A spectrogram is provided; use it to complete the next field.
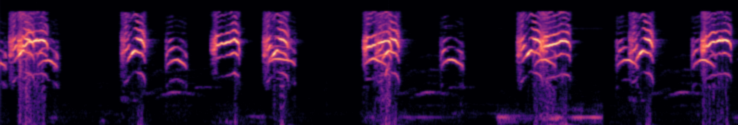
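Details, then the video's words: Small-bird lure sound of the Sogon: sharp, high, buzzy notes with curved harmonics, repeated in uneven bursts, some paired close together, separated by brief silences, and a faint low hum midway. "suara pikat burung Sogon ampuh cepat ngumpul"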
